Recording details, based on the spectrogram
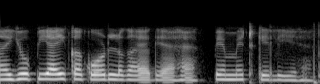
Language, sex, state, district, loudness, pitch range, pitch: Hindi, female, Haryana, Jhajjar, -17 LUFS, 190-235 Hz, 225 Hz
